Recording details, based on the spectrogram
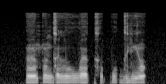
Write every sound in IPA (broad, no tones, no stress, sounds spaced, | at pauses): œ̃ p œ̃ ɡ œ l u w œ kʰ ɵ p u ɡ ə vʲ ɔ̃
